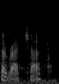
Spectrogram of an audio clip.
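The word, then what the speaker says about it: Sriracha: hot sauce or sarach sarach saracha S it's pronounce it's saracha but anyways so there's in front of this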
